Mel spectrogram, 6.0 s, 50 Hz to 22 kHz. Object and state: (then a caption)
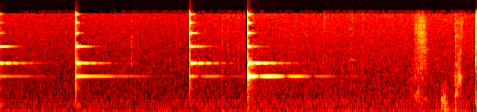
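Crystal wine glass, clear long ring. A crystal wine glass is tapped by hand three times, each tap giving a bright clink that rings on as a clear tone around 1.5 kHz with higher overtones, followed by faint handling noises. The crystal rings deep and clear, unlike ordinary glass, which does not ring long.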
